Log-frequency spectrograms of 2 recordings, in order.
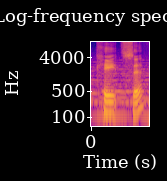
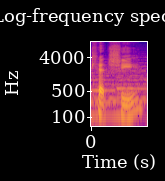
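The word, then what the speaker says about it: Cait Sith: They did put the pronunciation to rest, right? Kate Sith, not Ket-Shi.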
